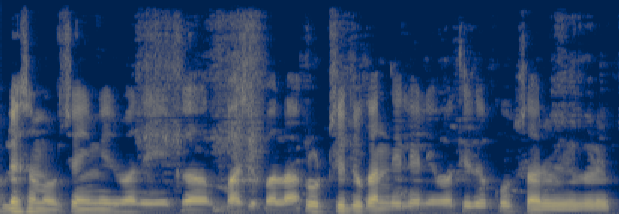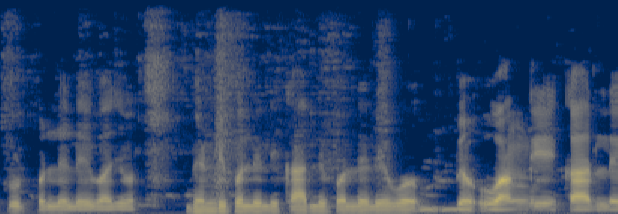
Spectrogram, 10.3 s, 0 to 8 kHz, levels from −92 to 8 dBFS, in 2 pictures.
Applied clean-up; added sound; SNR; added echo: classical method log-MMSE.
